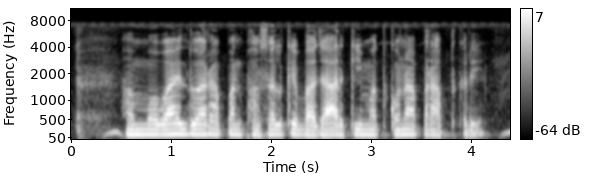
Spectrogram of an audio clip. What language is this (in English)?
Maithili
